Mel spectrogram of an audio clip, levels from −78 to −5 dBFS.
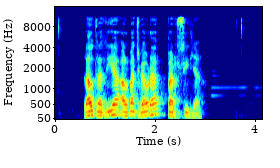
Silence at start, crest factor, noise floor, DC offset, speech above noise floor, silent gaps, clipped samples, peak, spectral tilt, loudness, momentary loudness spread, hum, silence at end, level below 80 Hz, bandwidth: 0.55 s; 20 dB; -63 dBFS; under 0.1%; 41 dB; none; under 0.1%; -4 dBFS; -5.5 dB/octave; -22 LUFS; 10 LU; none; 1.2 s; -56 dBFS; 11.5 kHz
